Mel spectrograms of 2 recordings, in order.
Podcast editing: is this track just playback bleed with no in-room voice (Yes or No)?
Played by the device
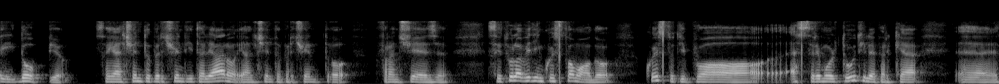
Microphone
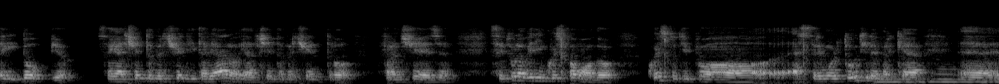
No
